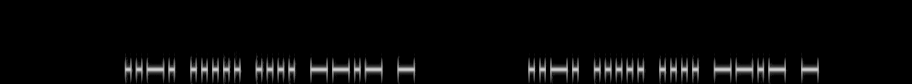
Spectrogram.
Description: Morse code, heard as a keyed tone, about 22 wpm, 700 Hz. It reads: F5HQT F5HQT
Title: DXCC-100 Call Signs - 5 Characters - Repeated 2x - 22wpm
